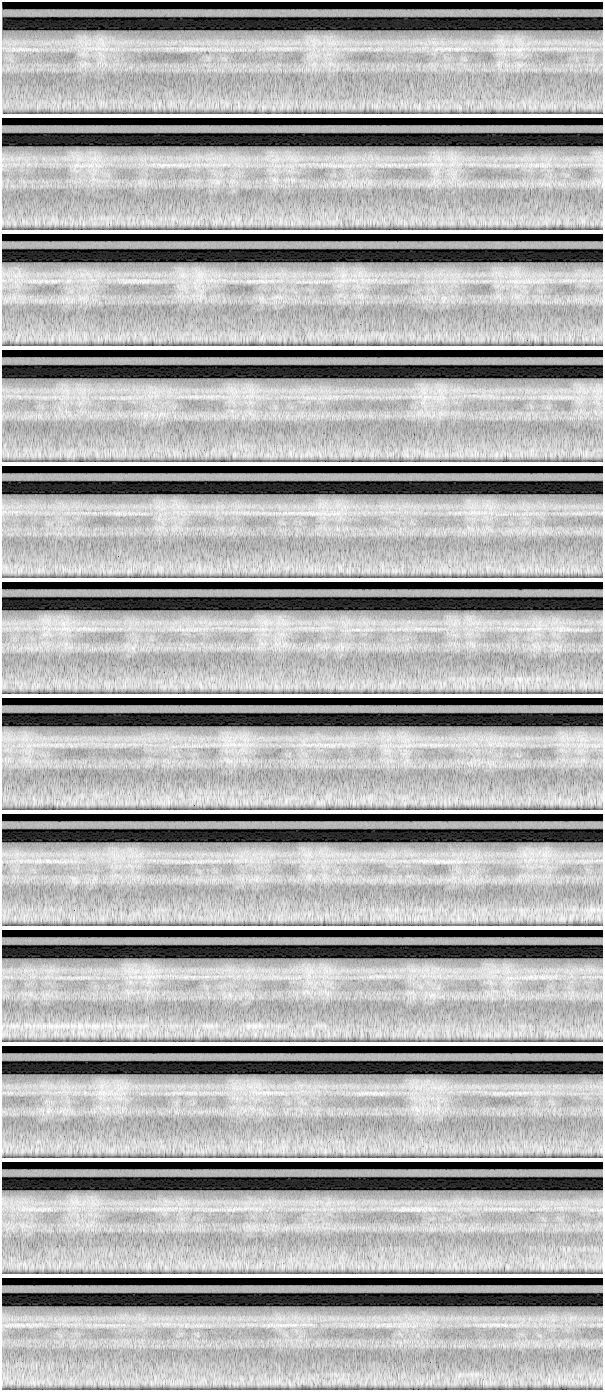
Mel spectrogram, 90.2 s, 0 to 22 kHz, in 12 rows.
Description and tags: Nighttime ambiance recorded at 2 a.m. in my backyard.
